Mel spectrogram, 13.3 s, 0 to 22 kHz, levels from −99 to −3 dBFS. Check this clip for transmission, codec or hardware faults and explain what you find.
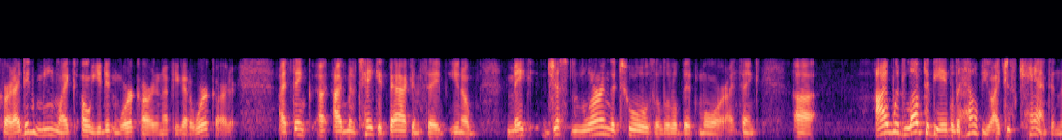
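One fault is present: the speech has passed through the iLBC codec for the whole clip. The band is narrow, running from about 300 Hz to 3.7 kHz, with nothing above 3.8 kHz. iLBC codes each 30 ms frame's excitation on its own, without drawing on the frame before. That frame length and the coarseness fit the 13.33 kbps mode. The codec damage is plainly audible. The voice stays clear but sounds rough and slightly synthetic, and it lacks any airy top end.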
